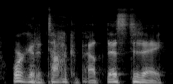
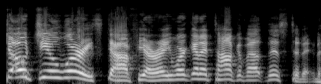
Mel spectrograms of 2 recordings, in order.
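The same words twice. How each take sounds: First: Low, softer assurance; subdued promise. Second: Loud, high captain's reassurance; rousing promise. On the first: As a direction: drop down and promise it quietly. First, subdued take of the promise. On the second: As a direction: belt out the promise to the crew. Mock-rousing repeat to the viewer. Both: Pretend.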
